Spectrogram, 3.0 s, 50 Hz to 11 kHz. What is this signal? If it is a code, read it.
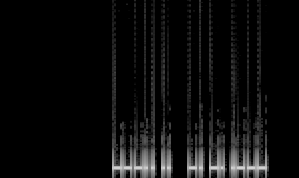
Morse code, heard as a keyed tone, about 46 wpm, 700 Hz. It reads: 8I NNJ
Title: Winter Field Day Exchanges Encore 45wpm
